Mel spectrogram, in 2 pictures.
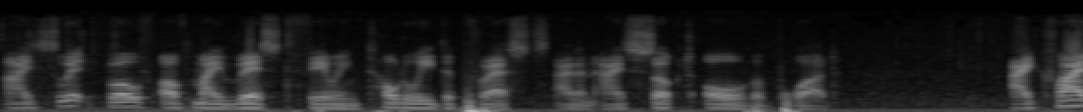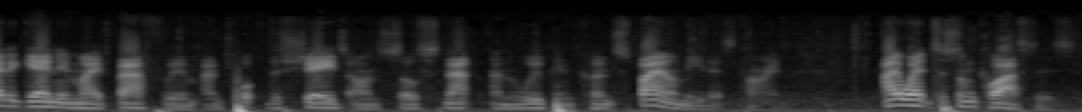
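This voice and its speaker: A man reading a fanfic aloud in a deadpan way, with sarcastic asides. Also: fairly low pitch, a little slow, a little hiss or hum, rough recording. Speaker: reader.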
